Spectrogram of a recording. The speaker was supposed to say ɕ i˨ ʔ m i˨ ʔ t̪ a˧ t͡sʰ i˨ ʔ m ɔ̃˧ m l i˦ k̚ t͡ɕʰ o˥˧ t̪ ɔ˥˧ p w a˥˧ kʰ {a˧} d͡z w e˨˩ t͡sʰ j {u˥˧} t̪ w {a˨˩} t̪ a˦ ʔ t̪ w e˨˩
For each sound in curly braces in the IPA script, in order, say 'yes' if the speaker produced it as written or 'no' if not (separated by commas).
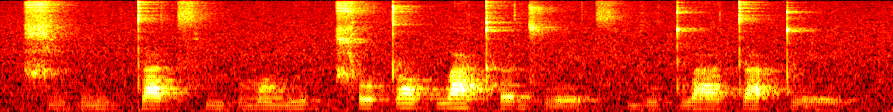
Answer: no, no, no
